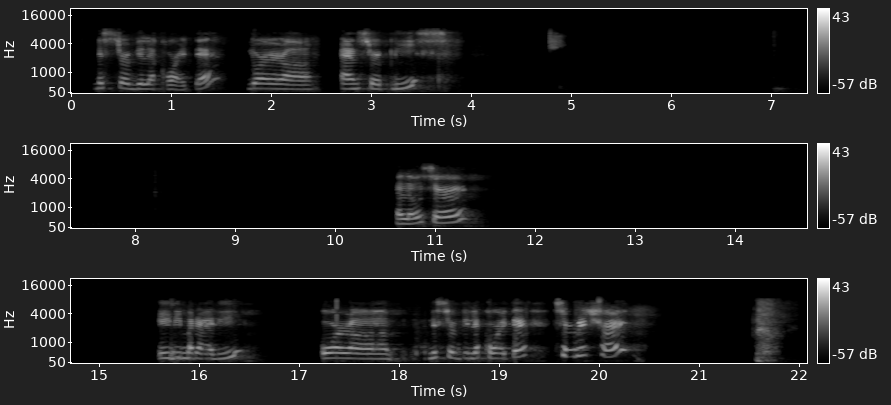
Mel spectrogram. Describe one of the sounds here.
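A middle-aged woman speaks calmly over an online call, in short bursts with pauses.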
